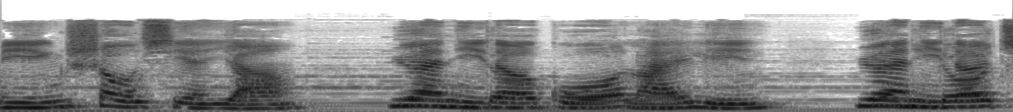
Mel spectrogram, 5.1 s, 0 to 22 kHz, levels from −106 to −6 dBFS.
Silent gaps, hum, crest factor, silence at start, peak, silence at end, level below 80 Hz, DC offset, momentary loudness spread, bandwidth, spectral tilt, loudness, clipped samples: none; none; 16 dB; 0 s; -2 dBFS; 0 s; -46 dBFS; under 0.1%; 9 LU; 11 kHz; -4.5 dB/octave; -17 LUFS; under 0.1%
